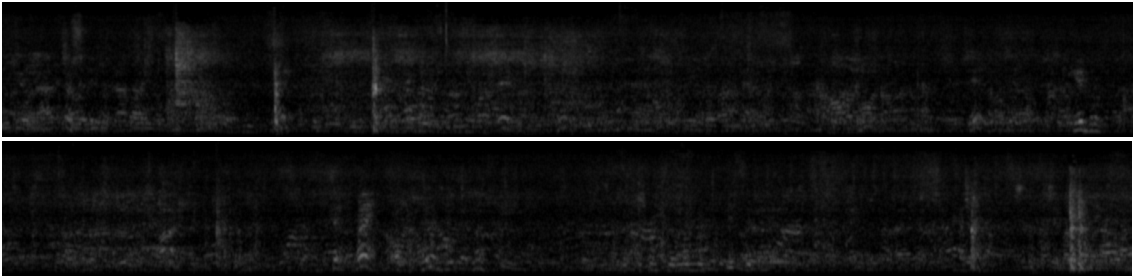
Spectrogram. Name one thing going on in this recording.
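A small group of men and women chat nearby, outdoors.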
